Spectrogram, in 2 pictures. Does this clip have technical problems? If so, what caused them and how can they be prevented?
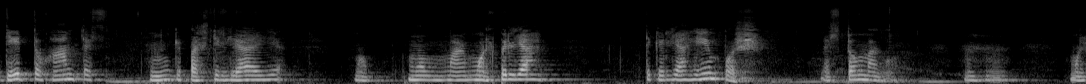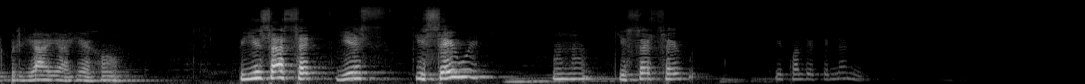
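Yes. Throughout, the encoder likely used HE-AAC compression at a low rate, fitting about 24 kbps. It keeps only the lower spectrum and rebuilds the treble by copying those bands upward under a coarse envelope. The top end is plainly audible as synthetic, with mismatched harmonics making s sounds gritty, metallic or lispy. Encoding at a higher bitrate with plain AAC, or keeping a lossless master, prevents this.

From 17.36 s to the end, the fade passes through a gain stage that drops low bits without dither, which points to a 12-bit path. As the level falls, the waveform breaks into a few square steps, giving truncation distortion on the fade, gritty and worst from 19.21 s to the end. Applying the fade at a high bit depth and dithering before any reduction prevents it.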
